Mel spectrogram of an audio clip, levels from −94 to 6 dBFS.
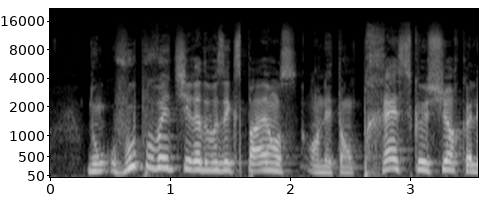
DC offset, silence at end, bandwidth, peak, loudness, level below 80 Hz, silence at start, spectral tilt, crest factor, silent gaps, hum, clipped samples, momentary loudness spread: under 0.1%; 0 s; 13.5 kHz; -10 dBFS; -25 LUFS; -52 dBFS; 0.3 s; -6.5 dB/octave; 14 dB; none; none; under 0.1%; 8 LU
